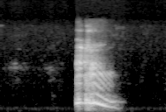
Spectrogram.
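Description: A woman clears her throat once, about a second in: a short, voiced rasp that falls in pitch.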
